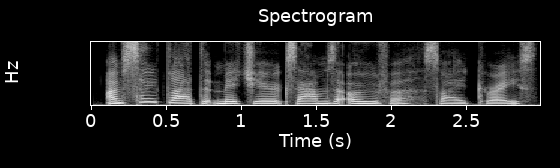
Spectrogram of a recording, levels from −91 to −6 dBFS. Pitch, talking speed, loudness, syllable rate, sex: 235 Hz, 220 wpm, -20 LUFS, 6.0 syllables/s, female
